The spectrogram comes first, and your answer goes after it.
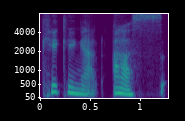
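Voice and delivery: ordinary delivery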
